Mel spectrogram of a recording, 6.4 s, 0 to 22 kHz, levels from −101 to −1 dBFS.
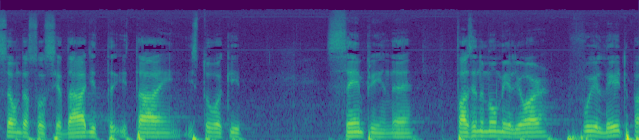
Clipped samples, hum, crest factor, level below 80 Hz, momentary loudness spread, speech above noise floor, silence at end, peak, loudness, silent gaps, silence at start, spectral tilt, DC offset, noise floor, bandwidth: under 0.1%; none; 22 dB; -32 dBFS; 10 LU; 34 dB; 0 s; -4 dBFS; -27 LUFS; none; 0 s; -7 dB/octave; under 0.1%; -58 dBFS; 16.5 kHz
